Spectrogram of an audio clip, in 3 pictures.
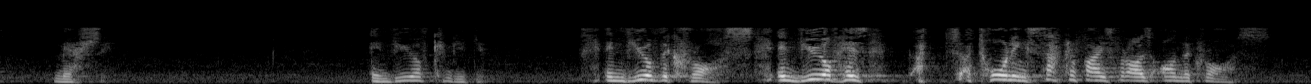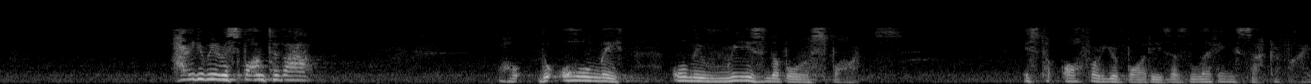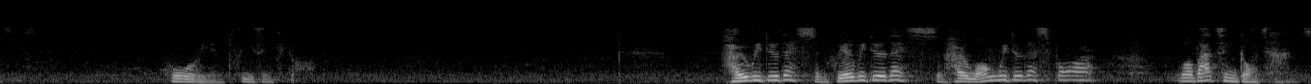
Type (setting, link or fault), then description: setting, large echoing room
